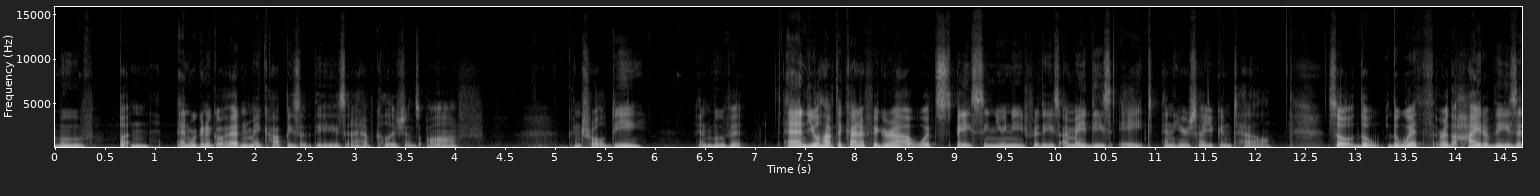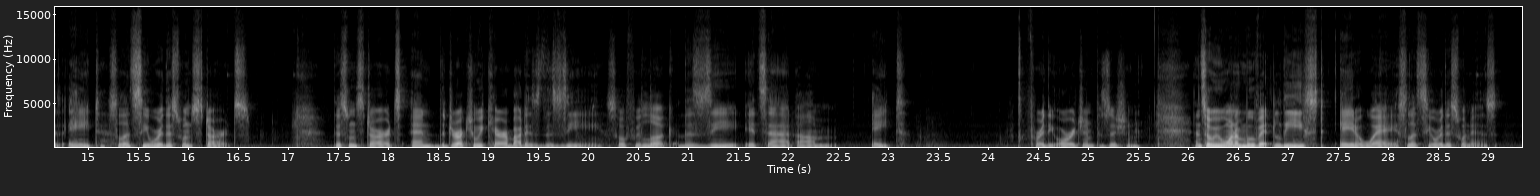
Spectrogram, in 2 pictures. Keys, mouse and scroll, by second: 4.8 ctrl+d, 10.3-11.1 typing.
